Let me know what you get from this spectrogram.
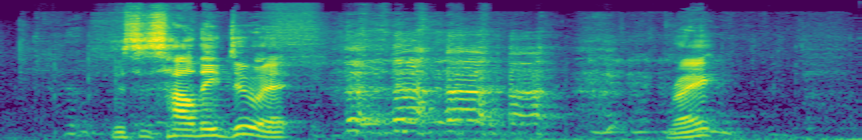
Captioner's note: laughing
